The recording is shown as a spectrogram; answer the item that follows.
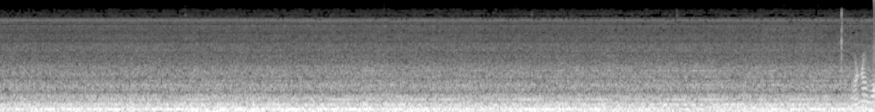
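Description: Small single-engine airplane with inertial separator pushed in, flying over South Dakota, engine running at high throttle: a loud, steady, dense drone with a low hum, unbroken for the whole stretch and heard from inside the cabin.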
